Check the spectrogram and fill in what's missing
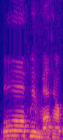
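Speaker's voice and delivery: best attempt at an Irish accent; hammed-up Irish accent for an example sentence. Shown as a demonstration. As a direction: put on a playful Irish lilt. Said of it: "use my best Irish accent here".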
